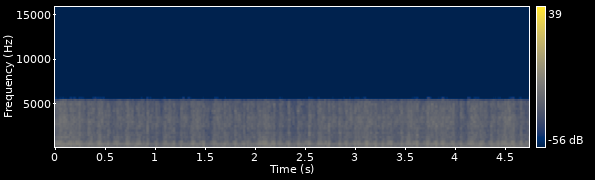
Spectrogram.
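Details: Small two-stroke engine running after its carburetor was taken apart and cleaned: a high, buzzy drone holds an even pitch without stumbling or cutting out, so the little engine is running properly.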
